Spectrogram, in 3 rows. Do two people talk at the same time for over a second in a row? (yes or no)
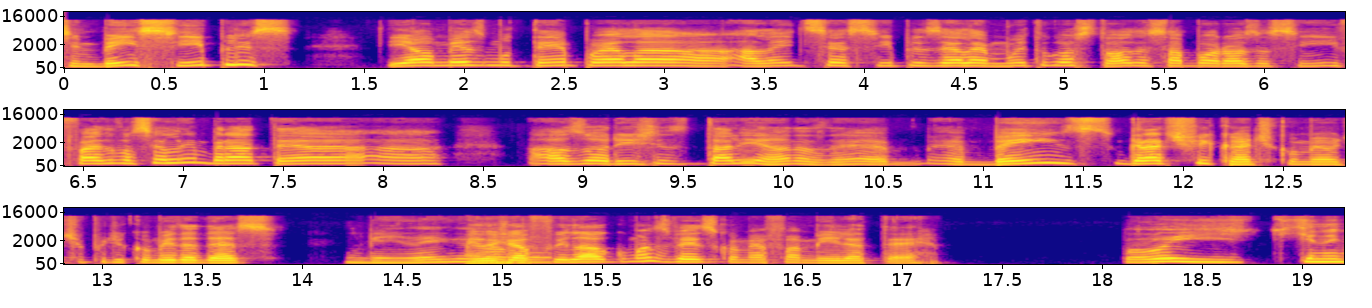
no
